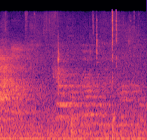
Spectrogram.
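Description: Two light clicks about a second apart from glasses and a bourbon bottle being handled on a wooden bar, over a steady low hum.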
